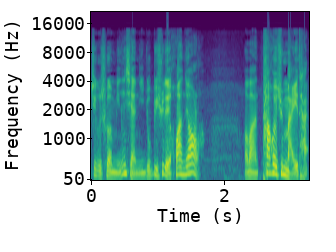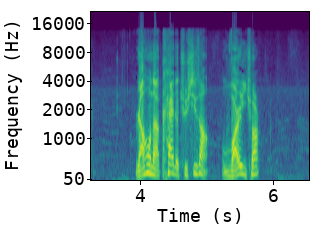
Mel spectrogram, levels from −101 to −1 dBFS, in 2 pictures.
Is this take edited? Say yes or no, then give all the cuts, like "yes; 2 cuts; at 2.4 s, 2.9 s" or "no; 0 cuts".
yes; 1 cut; at 2.5 s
